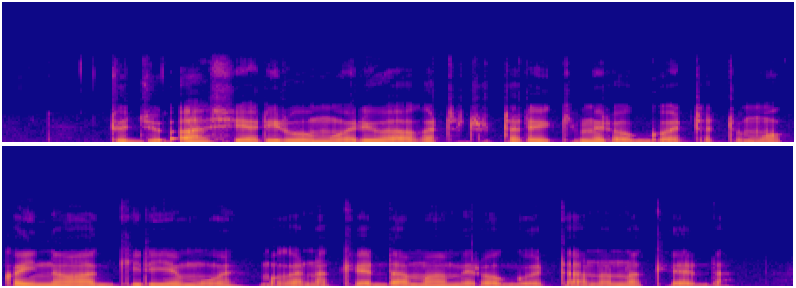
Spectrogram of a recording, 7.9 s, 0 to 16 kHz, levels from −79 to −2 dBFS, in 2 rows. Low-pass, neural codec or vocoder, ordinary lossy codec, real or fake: 9.9 kHz; none; none; real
